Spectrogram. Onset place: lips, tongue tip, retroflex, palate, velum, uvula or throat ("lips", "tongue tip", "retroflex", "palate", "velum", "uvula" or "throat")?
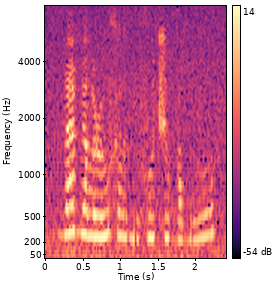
lips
